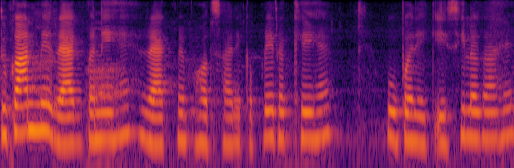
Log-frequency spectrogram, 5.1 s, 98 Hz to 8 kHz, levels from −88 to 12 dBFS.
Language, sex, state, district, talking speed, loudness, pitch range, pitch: Hindi, female, Punjab, Pathankot, 195 wpm, -23 LUFS, 190-225 Hz, 210 Hz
